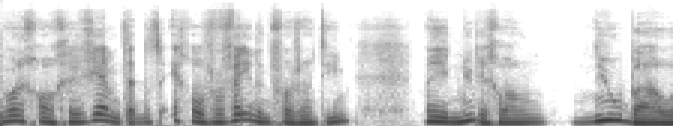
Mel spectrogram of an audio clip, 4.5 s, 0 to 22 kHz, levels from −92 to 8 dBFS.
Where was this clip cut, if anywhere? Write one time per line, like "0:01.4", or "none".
0:03.2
